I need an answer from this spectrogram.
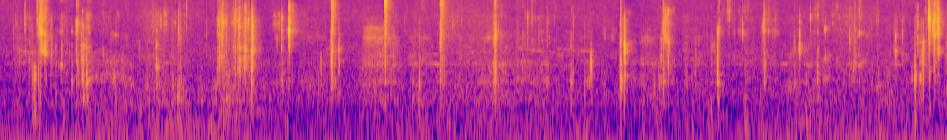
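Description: Crisp pink layered wafer snack being bitten and chewed: irregular sharp crunches, each one separate.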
